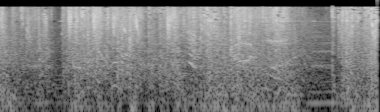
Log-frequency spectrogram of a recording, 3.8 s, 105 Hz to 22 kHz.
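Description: Rapid sustained gunfire in Cyberpunk 2077, a dense loud volley of shots crackling almost without pause from start to finish, close and harsh, with a voice faintly talking underneath.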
